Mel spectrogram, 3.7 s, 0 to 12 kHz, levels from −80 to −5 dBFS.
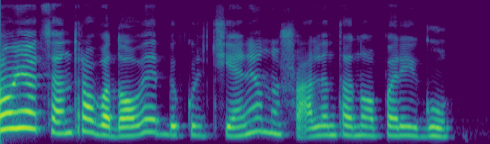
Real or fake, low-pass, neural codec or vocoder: fake; 10.8 kHz; codec, 24 kHz, 3.1 kbps, DualCodec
